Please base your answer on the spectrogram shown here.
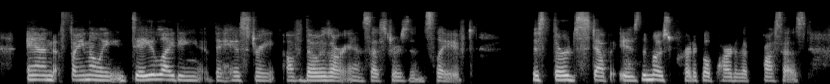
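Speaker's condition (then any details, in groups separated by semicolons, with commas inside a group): No condition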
